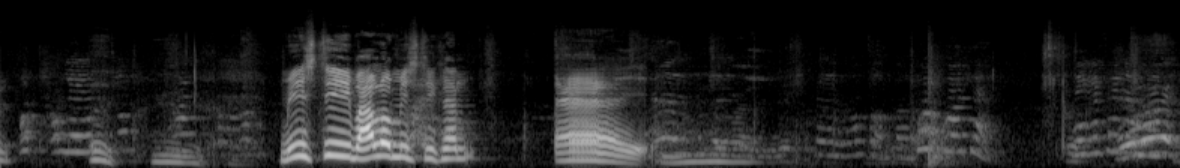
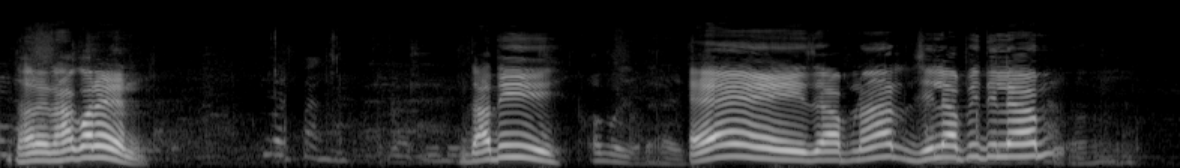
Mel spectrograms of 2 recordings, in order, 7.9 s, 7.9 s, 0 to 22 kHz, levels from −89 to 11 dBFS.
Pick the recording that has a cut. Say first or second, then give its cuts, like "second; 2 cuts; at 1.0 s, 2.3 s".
second; 1 cut; at 1.9 s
